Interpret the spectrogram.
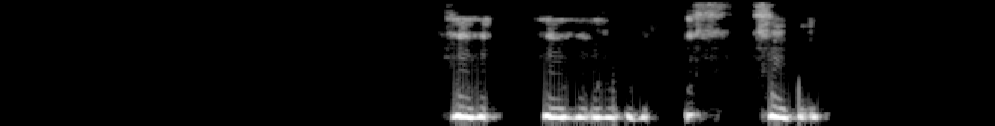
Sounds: Laughter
